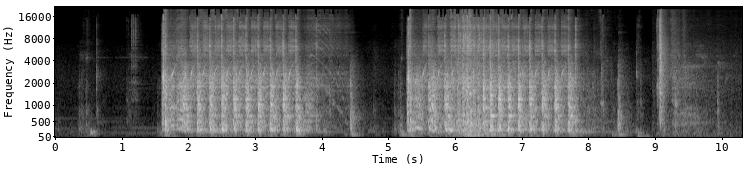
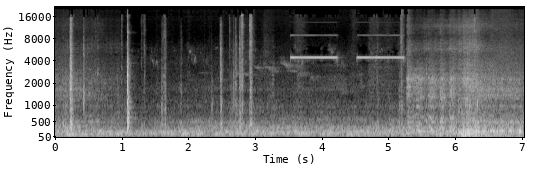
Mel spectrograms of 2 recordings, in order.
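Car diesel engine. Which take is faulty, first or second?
first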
